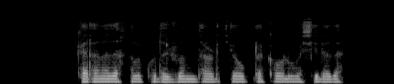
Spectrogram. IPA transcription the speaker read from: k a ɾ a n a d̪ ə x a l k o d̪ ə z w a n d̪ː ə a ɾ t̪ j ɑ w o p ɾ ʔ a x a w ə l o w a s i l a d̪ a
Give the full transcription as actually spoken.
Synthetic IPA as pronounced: k a ɾ a n a d̪ ə x a l k o d̪ ə ʒ w a n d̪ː ə a ɽ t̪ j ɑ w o p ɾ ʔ a k a w ə l o w a s i l a d̪ a

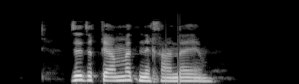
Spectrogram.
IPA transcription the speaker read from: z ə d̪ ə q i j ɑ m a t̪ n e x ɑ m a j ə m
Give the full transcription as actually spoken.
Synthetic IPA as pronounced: z ə d̪ ə q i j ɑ m a t̪ n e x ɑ n a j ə m

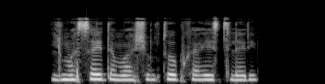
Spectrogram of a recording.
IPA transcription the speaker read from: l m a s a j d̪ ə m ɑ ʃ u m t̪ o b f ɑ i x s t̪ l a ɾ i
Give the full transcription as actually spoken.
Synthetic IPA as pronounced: l m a s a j d̪ ə m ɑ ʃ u m t̪ o b x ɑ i s t̪ l a ɾ i

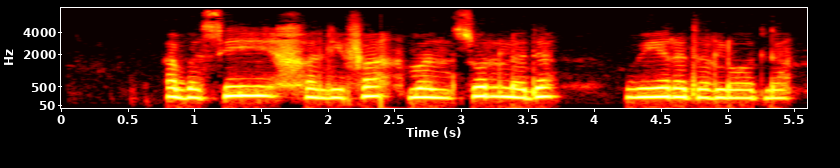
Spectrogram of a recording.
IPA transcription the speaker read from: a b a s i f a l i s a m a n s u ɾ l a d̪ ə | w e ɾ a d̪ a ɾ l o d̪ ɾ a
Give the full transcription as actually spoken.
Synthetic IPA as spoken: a b a s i x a l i f a m a n s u ɾ l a d̪ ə | w e ɾ a d̪ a ɾ l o d̪ l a

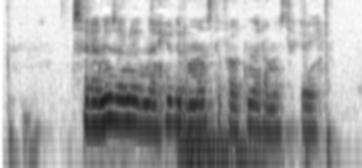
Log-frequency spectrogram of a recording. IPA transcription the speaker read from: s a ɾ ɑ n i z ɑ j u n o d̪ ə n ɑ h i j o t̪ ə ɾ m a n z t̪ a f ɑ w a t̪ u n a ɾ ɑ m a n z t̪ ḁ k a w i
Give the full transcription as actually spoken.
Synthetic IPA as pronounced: s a ɾ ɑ n i z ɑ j u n o d̪ ə n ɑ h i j o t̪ ə ɾ m a n z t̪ a f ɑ w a t̪ u n a ɾ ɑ m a n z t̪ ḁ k a w i

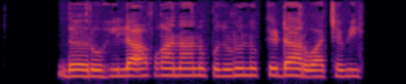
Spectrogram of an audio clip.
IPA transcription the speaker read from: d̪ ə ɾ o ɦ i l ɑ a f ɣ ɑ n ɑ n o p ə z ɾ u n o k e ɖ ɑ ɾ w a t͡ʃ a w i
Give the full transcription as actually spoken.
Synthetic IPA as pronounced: d̪ ə ɾ o ɦ i l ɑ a f ɣ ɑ n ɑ n o p ə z ɽ u n o k e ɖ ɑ ɾ w ɑ t͡ʃ a w i

